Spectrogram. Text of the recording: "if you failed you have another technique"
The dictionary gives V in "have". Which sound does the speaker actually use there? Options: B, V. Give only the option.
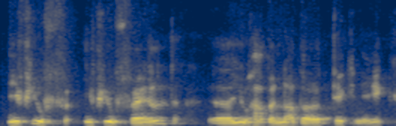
V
